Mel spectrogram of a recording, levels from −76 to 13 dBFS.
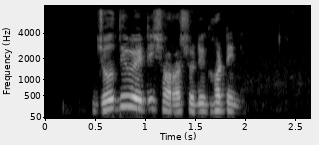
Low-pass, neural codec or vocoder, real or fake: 7.2 kHz; none; real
